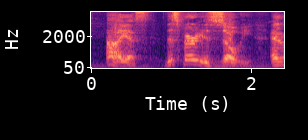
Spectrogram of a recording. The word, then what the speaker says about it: Zoe: who played this and he kept calling zoe zou because he thought zoe was always spelt with a y on the end and as much as i loved that youtuber that's not the case like that is not the case at all and so there was something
